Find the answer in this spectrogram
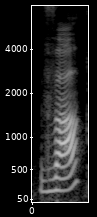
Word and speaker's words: vas: La prononciation est identique, mais attention, le tu a ici à la fin un S qui n'existe pas à la troisième personne.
